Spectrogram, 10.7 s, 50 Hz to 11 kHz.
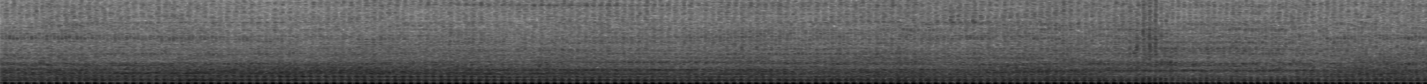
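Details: Honda GX120 small single-cylinder engine reassembled after the head was taken off to inspect the piston, one bolt left over: starts first pull and runs at a steady, even idle with no knocks or misses; owner notes a slight exhaust valve flutter.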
